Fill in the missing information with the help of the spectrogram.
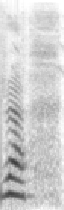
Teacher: जीभ तालु पर स्पर्श करके क्या होता है, लुढ़कती है, जैसे र। तो आप देख रहे होंगे जीभ से तालु पर स्पर्श कर रहा है और वहाँ से लुढ़कना यानी कि नीचे र।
